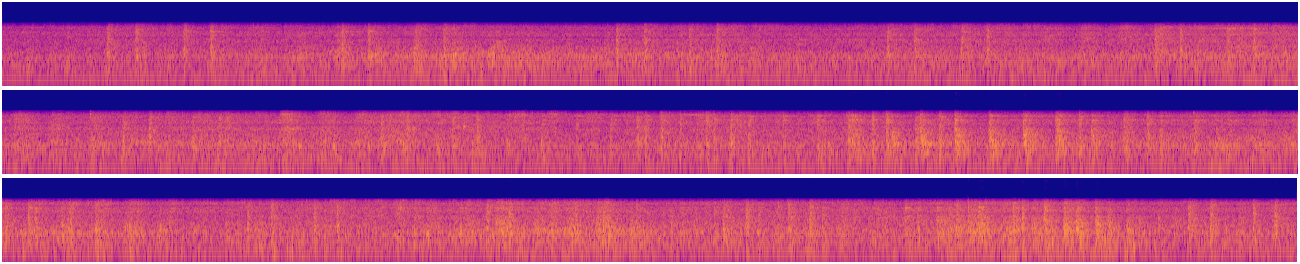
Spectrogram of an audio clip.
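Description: Freight train wagons rolling past on the line: steady rumbling wheel noise with a rapid clickety-clack of wheels over the rail joints, swelling louder about halfway through and again near the end.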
